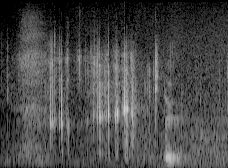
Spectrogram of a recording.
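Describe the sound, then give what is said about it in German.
Crunching bites of crisp raw food: a few quick, brittle crunches clustered together, fairly faint, followed by a softer chew. “Das Zeug ist ja roh. Ich weiß, ist das nicht wundervoll? So schön knusprig. Natürlich ist es knusprig, es ist ja roh.”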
